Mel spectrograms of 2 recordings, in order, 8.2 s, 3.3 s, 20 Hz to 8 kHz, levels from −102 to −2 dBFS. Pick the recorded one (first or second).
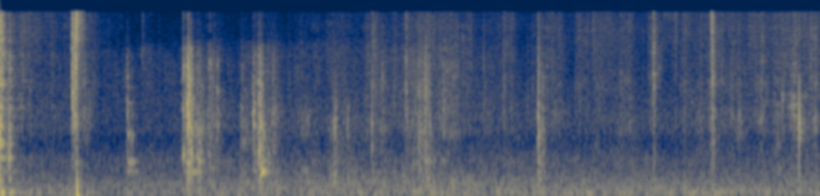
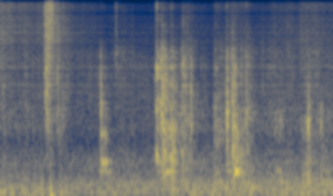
first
